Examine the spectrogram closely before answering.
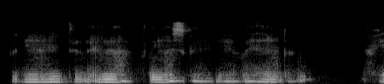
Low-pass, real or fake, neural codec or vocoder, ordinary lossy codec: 7.2 kHz; fake; autoencoder, 22.05 kHz, a latent of 192 numbers a frame, VITS, trained on one speaker; none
